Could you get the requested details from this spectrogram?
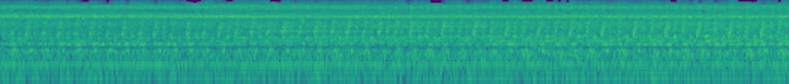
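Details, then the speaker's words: Chevy (Geo) Metro at idle; steady whine over an even idle without pitch change; owner suspects the power steering pump, considering replacing or deleting it. "what is that noise is that my power steering pump"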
